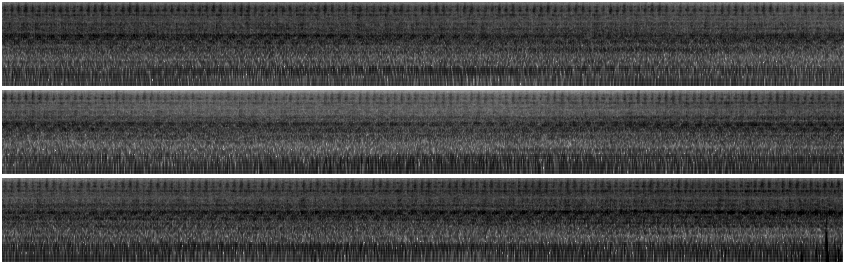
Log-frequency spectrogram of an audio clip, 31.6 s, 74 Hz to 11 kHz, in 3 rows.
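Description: A 2007 Ford F-550's 6.0L Powerstroke V8 turbo-diesel idling steadily, a little quieter about halfway through and louder again near the end.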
